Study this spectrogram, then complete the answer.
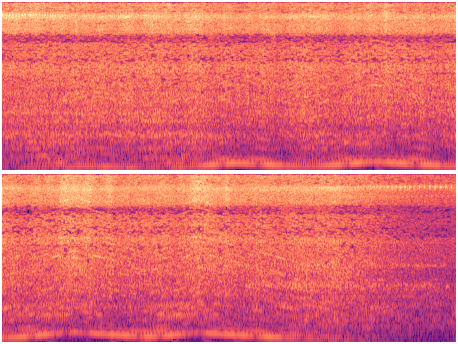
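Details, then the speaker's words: Lancer (itlog) revived after long storage, cold start after cleaning and oil change, throttle blipped up and down; very quiet, owner watching the distributor for occasional slight misfire but fine now. Smooth, even revs, no knocks or misses. Normal cold start revving. "Sobrang tahimik na mga boss ng makina. Inoobserbahan ko na lang itong distributor niya kasi may time na parang siya, parang ibig-ibig niyang mamalya. Pero sa ngayon okay naman."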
